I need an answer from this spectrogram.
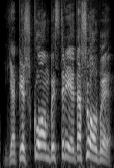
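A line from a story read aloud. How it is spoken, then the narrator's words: Exasperated shout. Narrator (Russian): В сердцах крикнул доктор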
